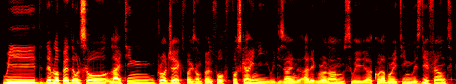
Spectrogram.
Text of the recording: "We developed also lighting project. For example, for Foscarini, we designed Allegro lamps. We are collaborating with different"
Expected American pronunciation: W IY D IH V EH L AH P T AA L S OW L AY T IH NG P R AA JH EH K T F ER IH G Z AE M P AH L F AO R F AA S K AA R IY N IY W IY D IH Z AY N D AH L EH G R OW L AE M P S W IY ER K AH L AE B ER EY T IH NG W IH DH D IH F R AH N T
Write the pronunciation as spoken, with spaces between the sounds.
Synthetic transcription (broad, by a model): W IY D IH V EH L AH P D AA L S OW L AY T IH NG P R AA JH EH K T F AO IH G Z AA M P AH L F AO R F AA S K AA R IY N IY W IY D IH Z AY N D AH L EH G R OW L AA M S W IY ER K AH L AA B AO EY T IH NG W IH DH D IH F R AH N T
